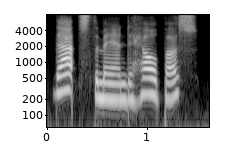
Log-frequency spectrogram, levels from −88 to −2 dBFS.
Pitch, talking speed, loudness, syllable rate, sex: 225 Hz, 220 wpm, -18 LUFS, 4.2 syllables/s, female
